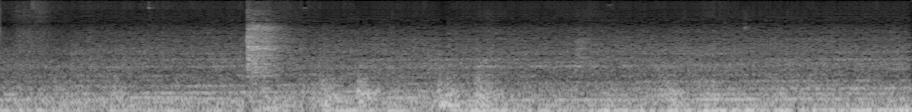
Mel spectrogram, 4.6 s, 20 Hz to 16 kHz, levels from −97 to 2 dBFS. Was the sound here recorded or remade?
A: recorded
